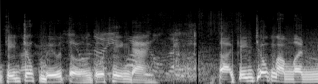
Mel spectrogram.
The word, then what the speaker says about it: Thiên Đàn: mọi người chữ đàn mình đọc theo kiểu miền Nam thì giống như có g Nhưng mà thực chất nó là An nha mọi người đàn Nha Thiên đàn đó tên đúng của nó phát âm chính xác là như vậy ha và bây giờ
